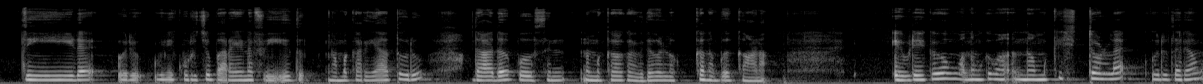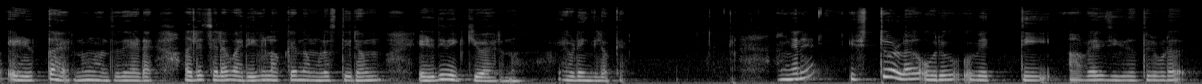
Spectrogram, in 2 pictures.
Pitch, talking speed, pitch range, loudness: 200 Hz, 90 wpm, 185-220 Hz, -27 LUFS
